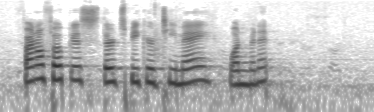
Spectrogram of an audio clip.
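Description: A young girl speaks loudly through a microphone.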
